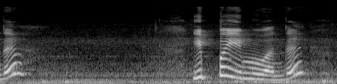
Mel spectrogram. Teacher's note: மேல் உதடும் கீழ் உதடும் பொருந்துவதால் பிறக்கிறது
